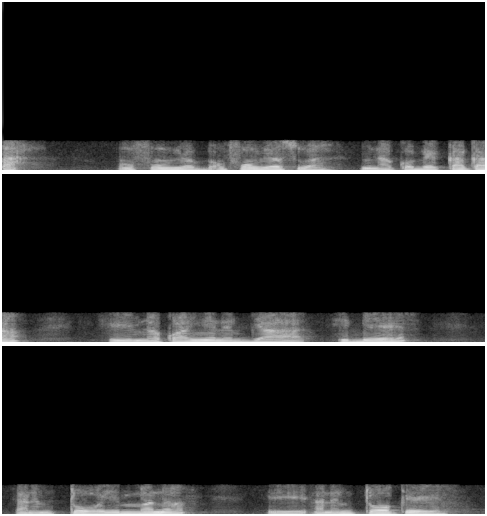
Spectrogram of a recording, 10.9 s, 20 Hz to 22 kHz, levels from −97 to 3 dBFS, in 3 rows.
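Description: Throughout the clip, the speech has passed through the GSM full-rate codec, which rebuilds the voice from a vocal-tract model excited by sparse regular pulses at a rate that fits about 13 kbps. Nothing above 3.8 kHz survives, and a plainly audible buzzy, gravelly roughness colours the voice.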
